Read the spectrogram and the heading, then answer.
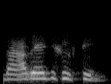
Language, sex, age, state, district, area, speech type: Telugu, female, 30-45, Telangana, Mancherial, rural, conversation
